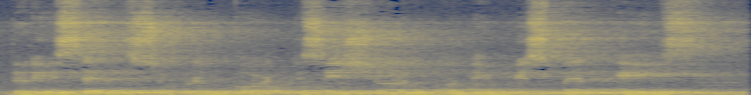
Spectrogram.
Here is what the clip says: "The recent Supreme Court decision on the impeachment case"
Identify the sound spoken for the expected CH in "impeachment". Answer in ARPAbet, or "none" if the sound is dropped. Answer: S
